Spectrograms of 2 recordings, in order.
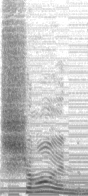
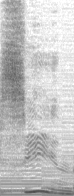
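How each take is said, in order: First: The name is said like 'shawn'. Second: The name is said like 'seen'. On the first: This is how the name is actually pronounced. "why do they pronounce it Sean" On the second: This is how the spelling seems to suggest saying it. "it should be seen"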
